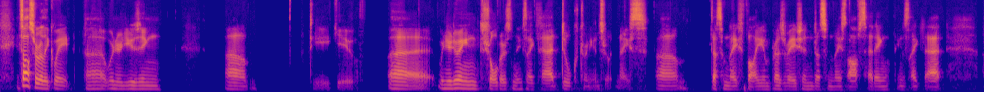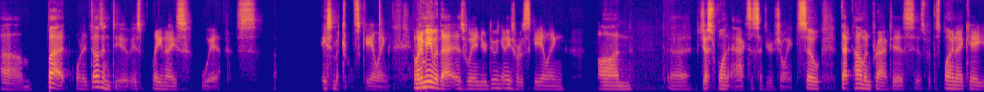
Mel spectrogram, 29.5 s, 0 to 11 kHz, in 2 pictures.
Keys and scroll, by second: 5.1 Return, 6.3 alt+x, 11.9 ctrl+Up.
